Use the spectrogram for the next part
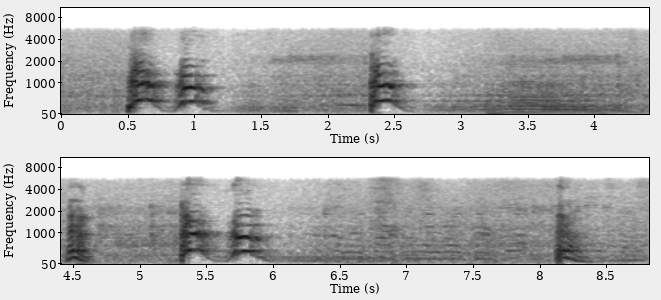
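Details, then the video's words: Pet basset hound begging a cat for friendship, barking in loud, falling bursts, often in pairs, spread over several seconds, with quieter murmuring between the barks. "Boomer (basset hound) begging for Marcels friendship"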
